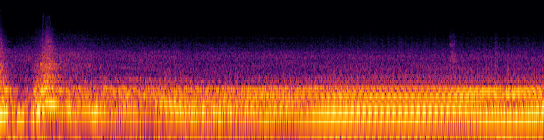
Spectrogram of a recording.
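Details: Car with a new engine, after its first oil change and checked with a mic for a new knock; it catches after a brief crank and settles into a steady, even idle with a deep rumble and no tapping; normal start and idle.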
